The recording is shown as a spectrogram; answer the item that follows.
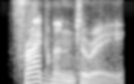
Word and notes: fragmentary: British English

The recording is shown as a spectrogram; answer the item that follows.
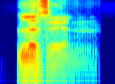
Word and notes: lysin: British English

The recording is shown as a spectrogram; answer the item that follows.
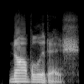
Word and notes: novelettish: American English

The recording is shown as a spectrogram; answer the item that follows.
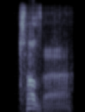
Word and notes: tother: British English

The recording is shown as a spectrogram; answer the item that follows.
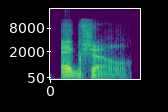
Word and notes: eggshell: British English

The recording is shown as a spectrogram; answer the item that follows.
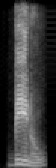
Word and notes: beano: Indian

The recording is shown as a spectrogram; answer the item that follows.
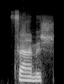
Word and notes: famish: Indian

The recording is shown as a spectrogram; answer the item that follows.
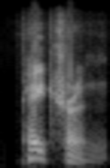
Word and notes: patron: American English

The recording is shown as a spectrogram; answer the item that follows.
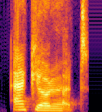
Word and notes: accurate: Indian

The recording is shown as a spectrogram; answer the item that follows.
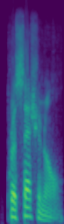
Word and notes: Processional: American English

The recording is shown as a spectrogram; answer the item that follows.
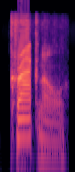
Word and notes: cracknel: British English

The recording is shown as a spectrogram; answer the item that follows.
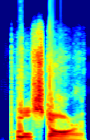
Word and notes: polestar: American English

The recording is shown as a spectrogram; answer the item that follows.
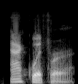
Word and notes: aquifer: American English

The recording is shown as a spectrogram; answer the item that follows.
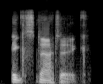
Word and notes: ecstatic: British English

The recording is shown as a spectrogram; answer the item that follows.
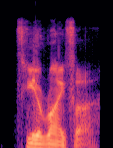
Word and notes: thurifer: British English

